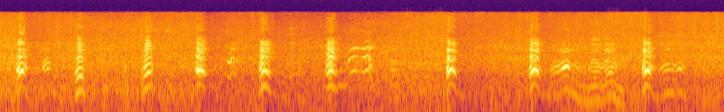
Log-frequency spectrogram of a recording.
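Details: An agitated Siberian Husky named Raign, upset at a balloon, barks in a quick, fairly steady series of harmonic yelps, mixed with curling whines that dip and rise.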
